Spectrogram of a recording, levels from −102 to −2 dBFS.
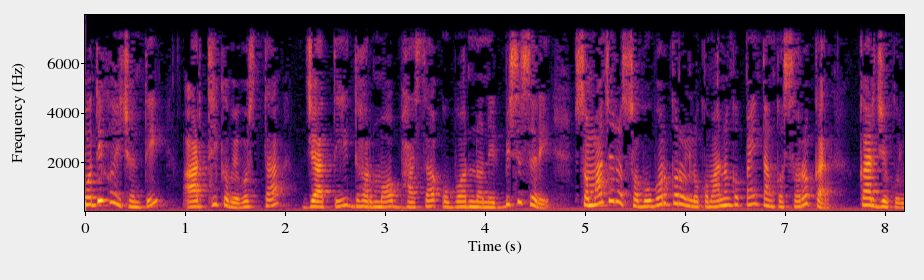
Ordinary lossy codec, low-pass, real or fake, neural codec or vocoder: none; 7.2 kHz; real; none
